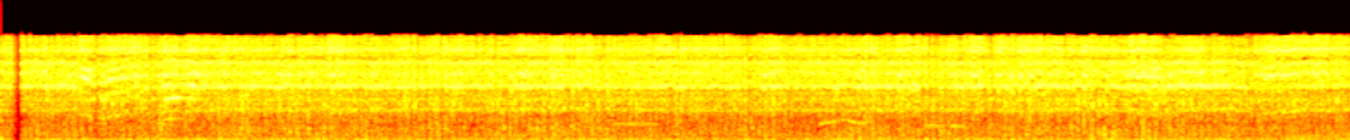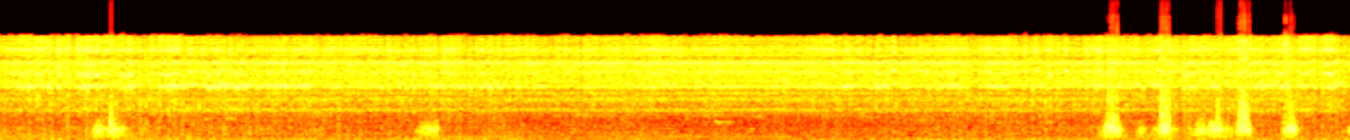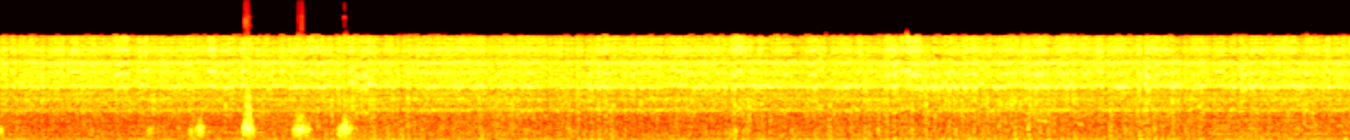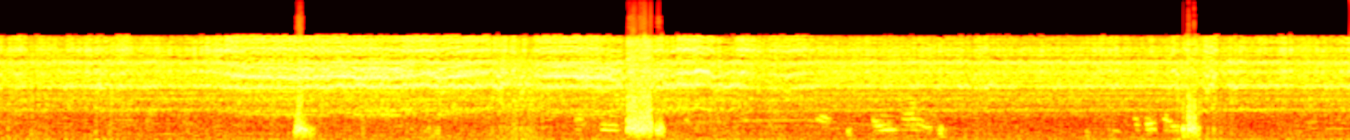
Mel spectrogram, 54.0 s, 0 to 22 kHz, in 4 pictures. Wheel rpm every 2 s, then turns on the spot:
220, 230, 230, 230, 230, 230, 230, 230, 230, 230, 230, 230, 230, 230, 230, 240, 240, 230, 230, 230, 240, 220, 220, 220, 230, 230, 230.
none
